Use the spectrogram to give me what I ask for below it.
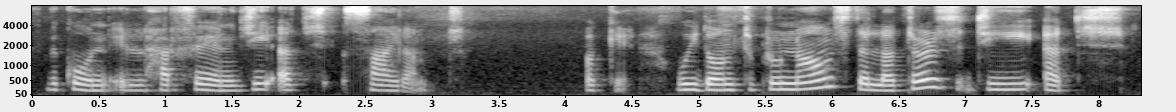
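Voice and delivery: normal talking voice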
